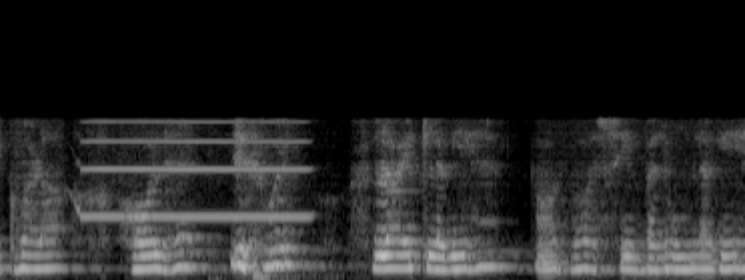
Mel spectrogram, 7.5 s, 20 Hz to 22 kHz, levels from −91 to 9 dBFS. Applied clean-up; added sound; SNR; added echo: none; Trumpet; 9 dB; reverberation time 0.7 s.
